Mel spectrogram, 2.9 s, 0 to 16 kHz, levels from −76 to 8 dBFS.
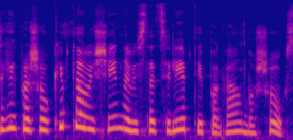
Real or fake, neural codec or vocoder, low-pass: real; none; 14.4 kHz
